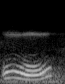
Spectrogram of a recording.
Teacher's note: when we say ul, the air comes out the sides of the mouth, producing that lateral approximate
